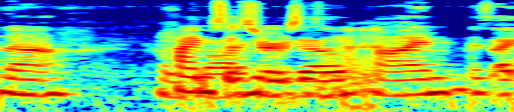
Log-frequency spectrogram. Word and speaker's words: Haim: Haim, is that how you pronounce it?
